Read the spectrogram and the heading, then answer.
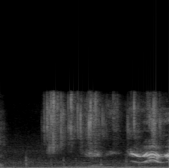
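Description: A handful of seven six-sided dice clatters and rattles in a busy, bright burst lasting over a second, with a brief voiced sound rising over the end of the roll.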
